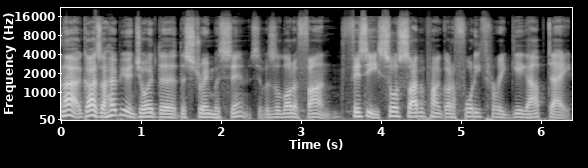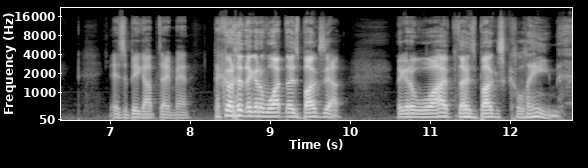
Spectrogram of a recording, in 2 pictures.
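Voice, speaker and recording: Clean studio sound and a dry recording carry a slightly bright, mid-range male voice with an Australian accent. As host of a gaming stream, he chats casually with his viewers like they're mates and replies to what they post.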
